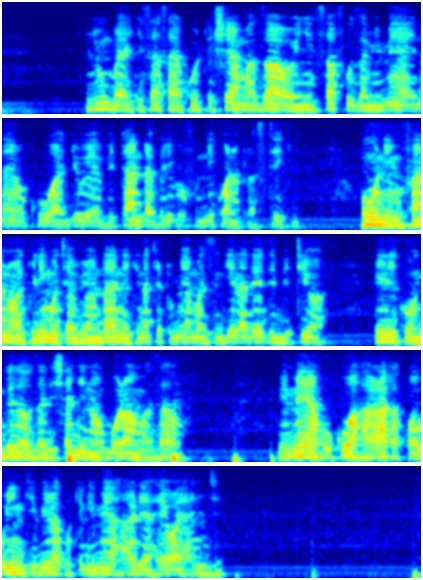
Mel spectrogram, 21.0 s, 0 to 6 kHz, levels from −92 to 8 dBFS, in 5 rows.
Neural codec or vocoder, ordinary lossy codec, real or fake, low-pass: none; MP3, 48 kbps; real; 5.4 kHz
